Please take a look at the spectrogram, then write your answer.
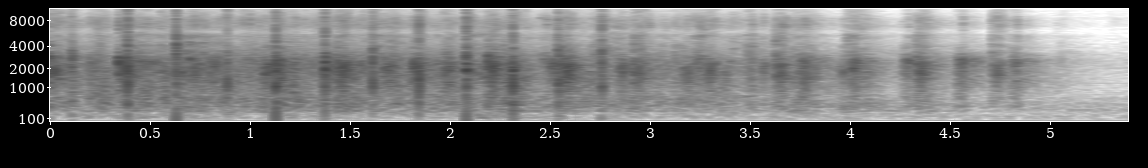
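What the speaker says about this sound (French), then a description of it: "Et je souhaiterais que nous l'applaudissions tous ici présents." A room of attendees at an academic conference claps together in a warm, steady round of applause that fades out toward the end.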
